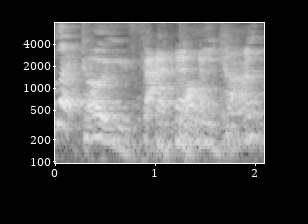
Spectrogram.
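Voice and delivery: put-on aggressive old man voice. Retelling the old man's words while Cooper held him down: imitating an aggressive old man. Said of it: "he's just fucking really aggressive".

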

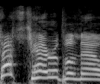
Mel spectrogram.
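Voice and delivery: mock, very high-pitched screaming. Retelling an exchange about coffee prices, the speaker acts out screaming at him. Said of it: "I'm screaming at him and going".

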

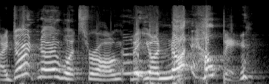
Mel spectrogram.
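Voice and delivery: very loud, forced out through clenched, gritted teeth. Speaker retells answering a man who asked what was wrong, retelling words through gritted teeth. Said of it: "said through gritted teeth".

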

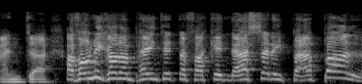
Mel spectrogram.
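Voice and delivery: put-on, attempted Welsh accent. Giving a shout-out to an expectant mother in an attempted Welsh accent. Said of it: "That's my attempt at a Welsh accent".

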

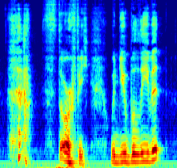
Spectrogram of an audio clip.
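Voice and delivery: very loud, high burst of laughter. Narrator reads Kettle's line to Thorvi, bursting out laughing. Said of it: "Kettle burst out laughing".

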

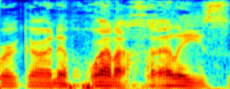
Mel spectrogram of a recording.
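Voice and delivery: mock Spanish pronunciation. Mocking a traveller who puts Spanish inflection on words: mocking someone's affected Spanish inflection. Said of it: "puts the Spanish inflection on a word".

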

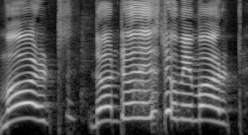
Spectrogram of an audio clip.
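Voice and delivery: very high-pitched, full cartoon voice. Speaker admits a past German accent slipped into another voice, doing Julien voice. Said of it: "like full Madagascar, like Julian".

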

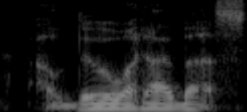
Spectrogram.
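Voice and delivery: put-on very quiet, soft old-man voice. Challenged to do Obi-Wan, the speaker does an old Obi-Wan impression. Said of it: "I can only really do old Obi Wan".

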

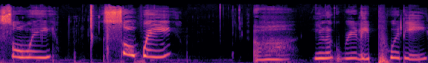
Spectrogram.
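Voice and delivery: put-on high babyish voice turning every r into w. Imagining a boyfriend who says his R's as W's: baby voice saying R's as W's. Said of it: "the R's as W's, so, like".

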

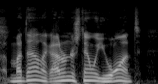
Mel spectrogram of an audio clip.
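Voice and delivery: ordinary delivery

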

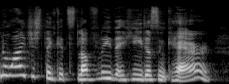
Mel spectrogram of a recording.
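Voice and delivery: put-on gentle Northern Irish accent. Retelling what a woman said to the speaker's mum, imitating a little Northern Irish accent. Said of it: "in a little Northern Irish way".

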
